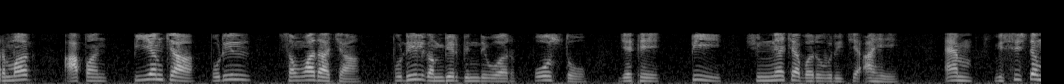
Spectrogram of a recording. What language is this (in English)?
Marathi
